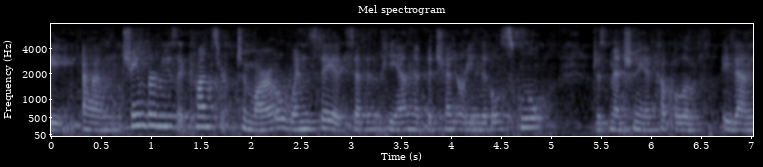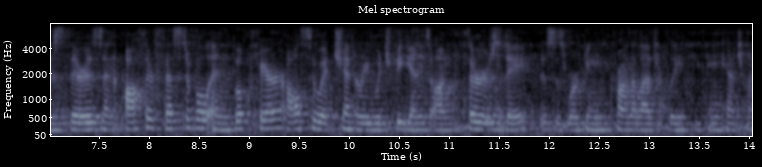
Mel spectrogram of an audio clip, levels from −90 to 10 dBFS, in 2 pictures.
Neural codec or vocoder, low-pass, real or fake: codec, 16 kHz, 4.8 kbps, FACodec; 7.2 kHz; fake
